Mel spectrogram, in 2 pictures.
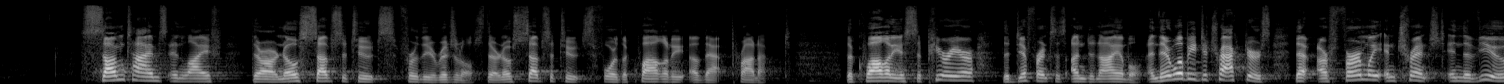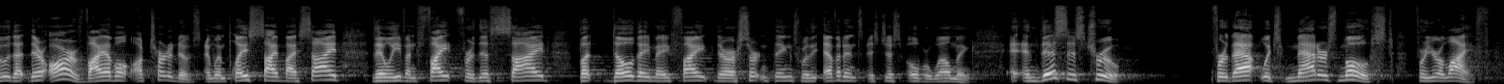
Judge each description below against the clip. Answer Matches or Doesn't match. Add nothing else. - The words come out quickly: Doesn't match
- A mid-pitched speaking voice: Matches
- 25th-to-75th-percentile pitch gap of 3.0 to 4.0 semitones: Doesn't match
